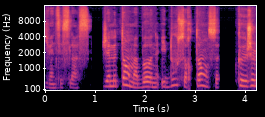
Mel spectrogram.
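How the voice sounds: Reading in a natural voice with ordinary pitch variation, the speaker is heard over a quiet background.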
